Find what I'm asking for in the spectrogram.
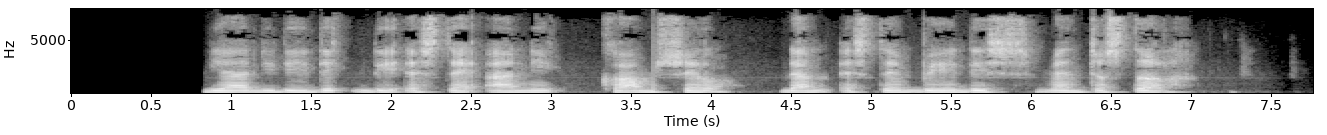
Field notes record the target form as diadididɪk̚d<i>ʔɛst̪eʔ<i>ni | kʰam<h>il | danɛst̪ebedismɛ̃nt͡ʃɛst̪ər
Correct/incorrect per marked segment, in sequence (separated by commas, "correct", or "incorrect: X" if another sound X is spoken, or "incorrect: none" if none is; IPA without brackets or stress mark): correct, incorrect: a, incorrect: s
